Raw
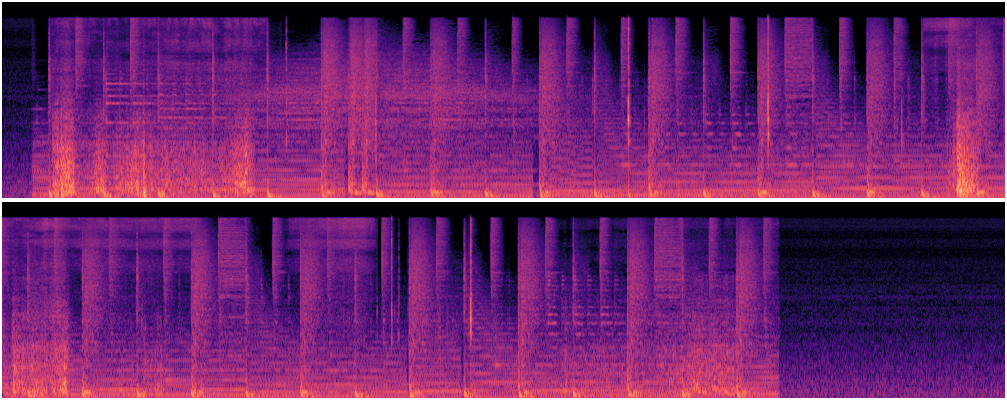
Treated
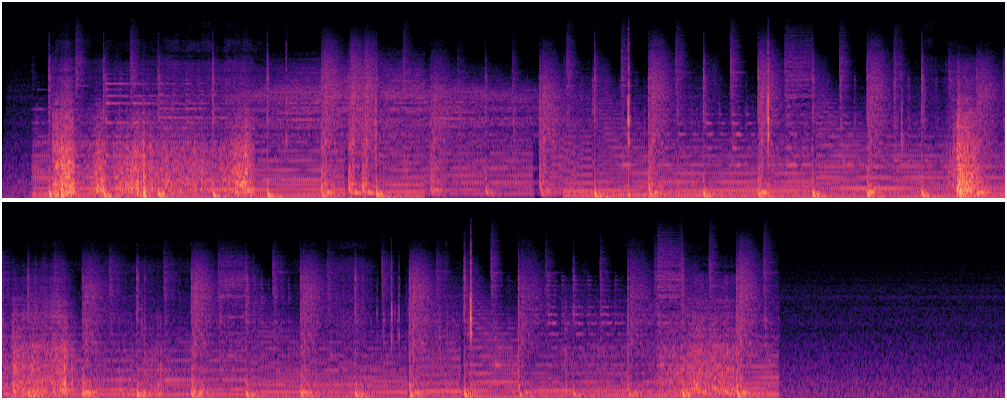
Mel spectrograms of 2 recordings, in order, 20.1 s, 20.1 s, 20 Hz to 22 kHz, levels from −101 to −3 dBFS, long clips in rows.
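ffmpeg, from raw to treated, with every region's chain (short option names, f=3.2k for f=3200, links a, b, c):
-filter_complex "[0:a]asettb=1/sr,asplit=3[a][b][c];[a]atrim=end=4.224[d];[b]atrim=start=4.22:end=5.61,asetpts=PTS-STARTPTS,afade=t=in:d=0.004:c=qsin,afade=t=out:st=1.386:d=0.004:c=qsin,highpass=46,bass=f=250:g=-9,treble=f=4k:g=-11,afreqshift=44[e];[c]atrim=start=5.606[f];[d][e]acrossfade=d=0.004:c1=hsin:c2=qsin[g];[g][f]acrossfade=d=0.004:c1=qsin:c2=hsin,asettb=1/sr,asplit=3[h][i][j];[h]atrim=end=9.304[k];[i]atrim=start=9.3:end=14.46,asetpts=PTS-STARTPTS,afade=t=in:d=0.004:c=qsin,afade=t=out:st=5.156:d=0.004:c=qsin,lowpass=5.3k,tremolo=f=220:d=0.462,aecho=1:1:74:0.299,atrim=end_sample=227556[l];[j]atrim=start=14.456[m];[k][l]acrossfade=d=0.004:c1=hsin:c2=qsin[n];[n][m]acrossfade=d=0.004:c1=qsin:c2=hsin,asettb=1/sr,asplit=3[o][p][q];[o]atrim=end=15.194[r];[p]atrim=start=15.19:end=16.58,asetpts=PTS-STARTPTS,afade=t=in:d=0.004:c=qsin,afade=t=out:st=1.386:d=0.004:c=qsin,acrossover=split=170|440|950|7300[s][t][u][v][w];[s]acompressor=threshold=-38dB:ratio=3[x];[t]acompressor=threshold=-48dB:ratio=3[y];[u]acompressor=threshold=-60dB:ratio=3[z];[v]acompressor=threshold=-44dB:ratio=3[aa];[w]acompressor=threshold=-47dB:ratio=3[ab];[x][y][z][aa][ab]amix=inputs=5:normalize=0,highshelf=f=4.5k:g=-11.5[ac];[q]atrim=start=16.576[ad];[r][ac]acrossfade=d=0.004:c1=hsin:c2=qsin[ae];[ae][ad]acrossfade=d=0.004:c1=qsin:c2=hsin,lowpass=3.8k,adynamicequalizer=threshold=0.00398:dfrequency=1500:dqfactor=0.7:tfrequency=1500:tqfactor=0.7:attack=5:release=100:ratio=0.375:range=1.5:mode=cutabove:tftype=highshelf"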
